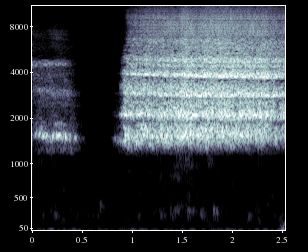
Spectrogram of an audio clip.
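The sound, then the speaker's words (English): Breath is blown through pursed lips as if cooling soup: a short, airy hiss, a brief silence, then a longer, steady breathy hiss that holds to the end. “I would recommend you do the cooling the soup breath.”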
